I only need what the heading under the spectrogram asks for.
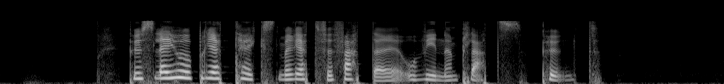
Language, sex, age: Swedish, female, 19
